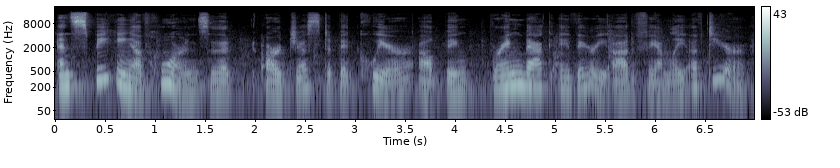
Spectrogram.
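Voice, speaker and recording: A woman reads a storybook aloud in a slightly low voice. Her pitch moves about in a lively way. There is faint noise in the background. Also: measured pace. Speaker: staff member reading aloud.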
